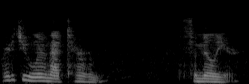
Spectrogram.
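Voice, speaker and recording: A man's voice: medium pitch, lively intonation, moderate pace, husky. A man playing a brooding, guilt-ridden vampire in an audio drama, terse and dryly wry. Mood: bleak, wry. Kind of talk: immersive audio drama acting.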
